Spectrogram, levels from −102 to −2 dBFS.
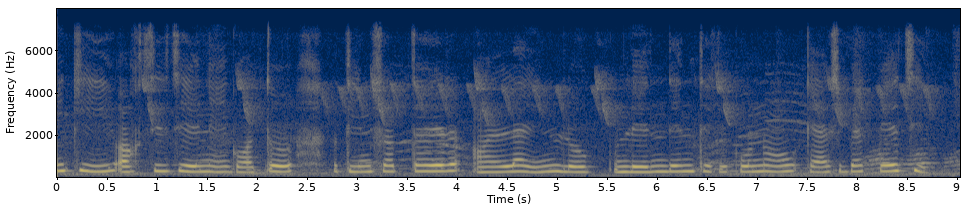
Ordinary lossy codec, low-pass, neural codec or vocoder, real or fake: none; 7.2 kHz; none; real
